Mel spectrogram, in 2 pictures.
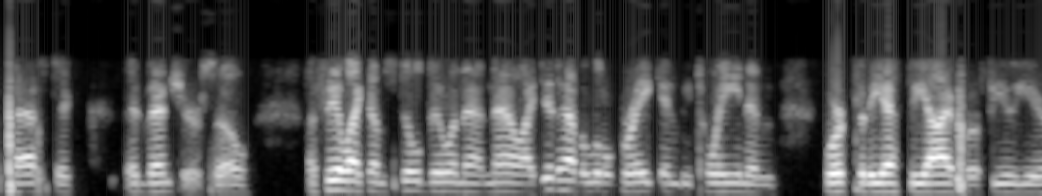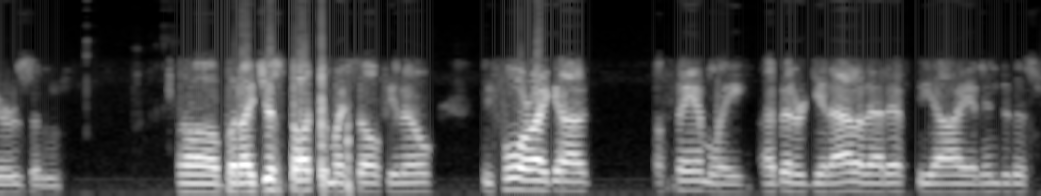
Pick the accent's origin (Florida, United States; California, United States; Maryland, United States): Florida, United States; Miami; I grew up in Miami, and I'm 50 years old, and I grew up on the banks of the Miami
